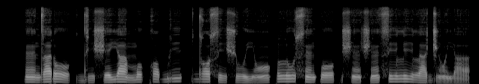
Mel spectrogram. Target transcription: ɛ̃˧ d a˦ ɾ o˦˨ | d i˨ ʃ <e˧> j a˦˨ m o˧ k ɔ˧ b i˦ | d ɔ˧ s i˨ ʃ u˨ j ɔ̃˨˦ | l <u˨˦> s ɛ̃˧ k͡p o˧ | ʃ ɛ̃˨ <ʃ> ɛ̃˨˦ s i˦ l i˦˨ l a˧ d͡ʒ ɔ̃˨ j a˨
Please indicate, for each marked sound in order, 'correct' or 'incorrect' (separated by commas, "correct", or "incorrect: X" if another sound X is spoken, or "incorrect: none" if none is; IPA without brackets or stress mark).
incorrect: e˨˦, incorrect: u˦, correct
